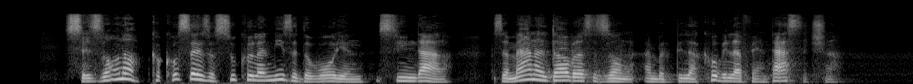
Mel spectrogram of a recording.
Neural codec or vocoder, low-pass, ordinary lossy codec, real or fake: codec, 16 kHz in and 24 kHz out, 0.4 kbps, LongCat-Audio-Codec, two codebook decoder; 10.8 kHz; none; fake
